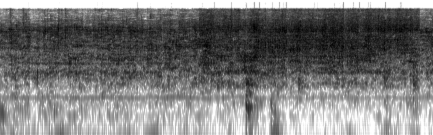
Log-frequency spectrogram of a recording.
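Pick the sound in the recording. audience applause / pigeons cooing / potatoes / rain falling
potatoes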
